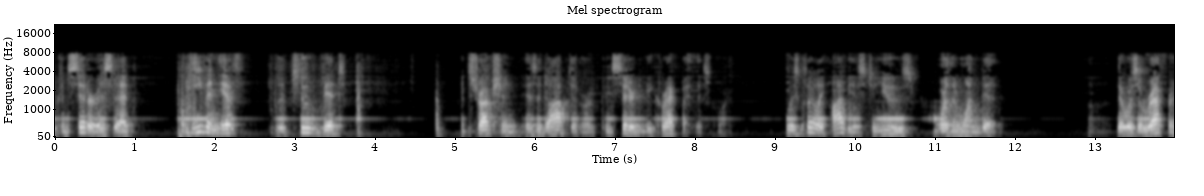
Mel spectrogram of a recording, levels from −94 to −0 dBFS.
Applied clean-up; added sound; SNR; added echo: neural mask model RNNoise.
